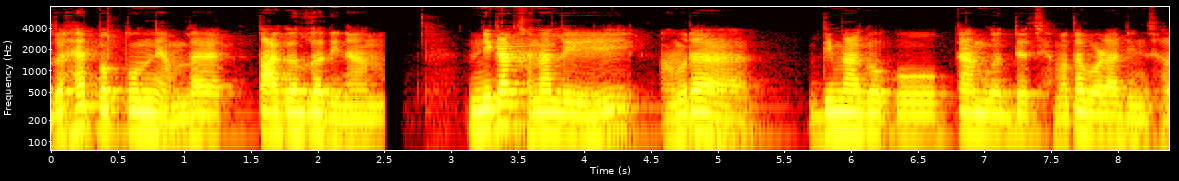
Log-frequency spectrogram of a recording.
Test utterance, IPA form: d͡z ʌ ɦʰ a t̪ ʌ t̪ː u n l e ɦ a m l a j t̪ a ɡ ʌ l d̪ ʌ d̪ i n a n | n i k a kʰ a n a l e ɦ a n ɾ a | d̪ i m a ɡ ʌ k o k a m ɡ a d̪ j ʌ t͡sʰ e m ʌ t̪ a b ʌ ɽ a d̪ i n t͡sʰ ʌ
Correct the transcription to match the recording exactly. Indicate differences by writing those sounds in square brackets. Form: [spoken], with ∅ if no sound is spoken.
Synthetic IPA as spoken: d͡z ʌ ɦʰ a t̪ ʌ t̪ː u n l e ɦ a m l a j t̪ a ɡ ʌ l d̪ ʌ d̪ i n a n | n i k a kʰ a n a l e ɦ a [m] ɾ a | d̪ i m a ɡ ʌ k o k a m ɡ [ʌ] d̪ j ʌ t͡sʰ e m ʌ t̪ a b ʌ ɽ a d̪ i n t͡sʰ ʌ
